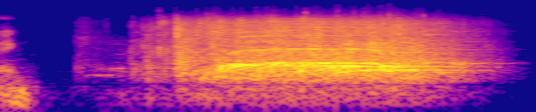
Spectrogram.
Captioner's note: crowd cheering and clapping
